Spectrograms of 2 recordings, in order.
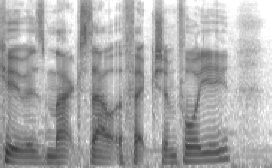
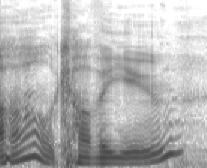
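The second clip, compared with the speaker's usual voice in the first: tender, affectionate, close and intimate delivery; 3 semitones lower than usual. Showing how the voice actress says Rikku's affection line: imitating Rikku's affectionate line. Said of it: "And she says it like this".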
